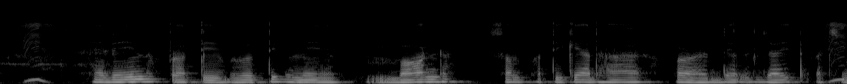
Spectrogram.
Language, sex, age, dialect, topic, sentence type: Maithili, male, 18-24, Southern/Standard, banking, statement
